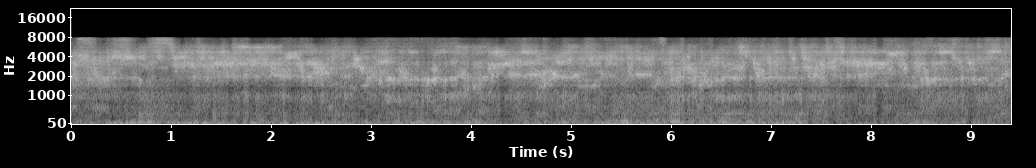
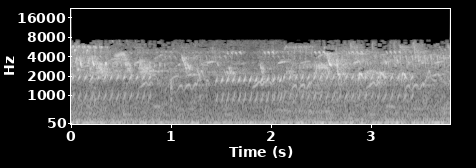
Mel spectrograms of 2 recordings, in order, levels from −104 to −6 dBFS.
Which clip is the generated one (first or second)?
first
